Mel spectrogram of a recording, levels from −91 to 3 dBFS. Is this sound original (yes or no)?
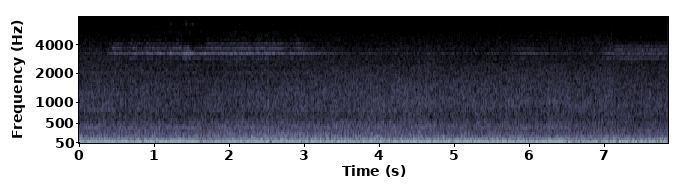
no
